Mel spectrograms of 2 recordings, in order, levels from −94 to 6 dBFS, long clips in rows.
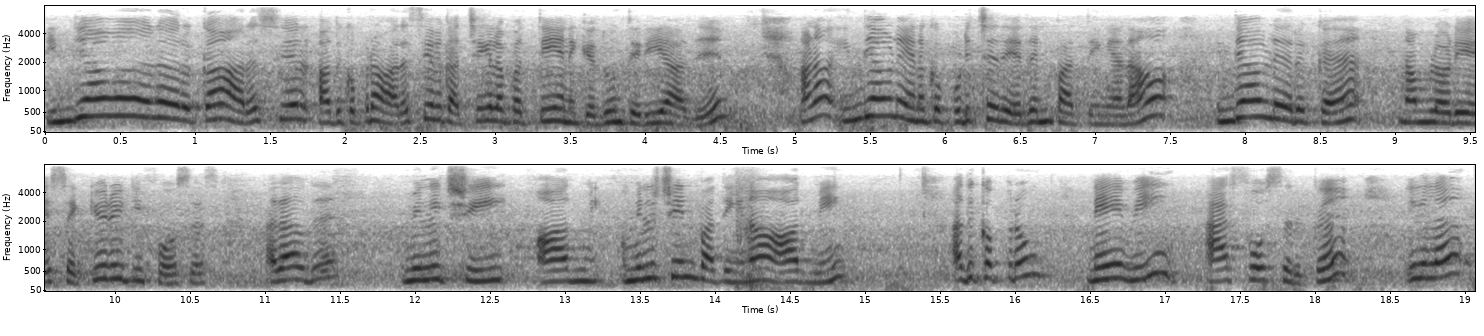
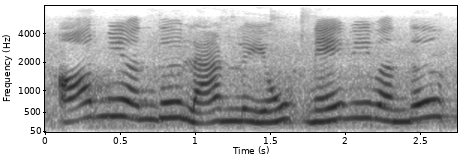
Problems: none marked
